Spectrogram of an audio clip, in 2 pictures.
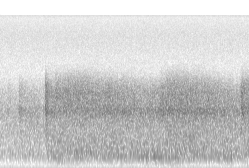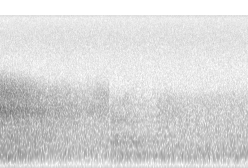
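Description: Heavy steel plate mill machinery at the cross-cut shears: a loud, dense mechanical noise that comes in suddenly about half a second in and eases off after about four and a half seconds, heard through a thin, old film sound track.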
